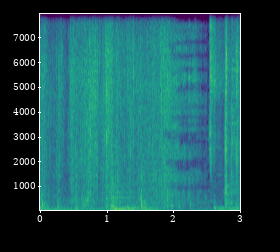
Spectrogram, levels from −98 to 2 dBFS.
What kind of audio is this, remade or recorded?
recorded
